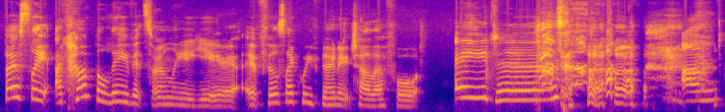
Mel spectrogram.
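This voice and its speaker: A woman's voice: sits high, big pitch swings, takes it slowly, fairly bright tone. Upbeat Australian woman, Gen X. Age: 40s to 50s. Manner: upbeat, laughs often. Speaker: podcast guest. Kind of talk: casual conversation.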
